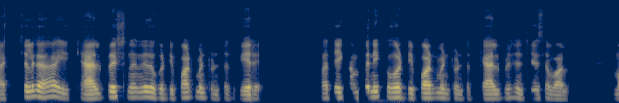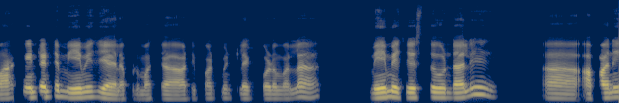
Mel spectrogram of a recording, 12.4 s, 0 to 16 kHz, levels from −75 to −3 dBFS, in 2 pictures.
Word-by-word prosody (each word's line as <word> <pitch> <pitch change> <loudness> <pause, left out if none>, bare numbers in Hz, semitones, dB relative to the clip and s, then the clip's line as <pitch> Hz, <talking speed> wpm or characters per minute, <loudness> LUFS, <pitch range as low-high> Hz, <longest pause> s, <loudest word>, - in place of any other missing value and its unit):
యాక్చువల్‌గా 160 +9 +1 0.2
ఈ - - -6 0.2
కాలిక్యులేషన్ 135 +6 +3
అనేది 150 0 +2
ఒక 130 - -5
డిపార్ట్మెంట్ 145 0 -2
ఉంటది 110 - -16
వేరే. 110 - +2 0.6
ప్రతి 130 +3 -2
కంపెనీకొక 150 0 0
డిపార్ట్మెంట్ 135 -1 +1
ఉంటది 105 -1 -18
కాలిక్యులేషన్ 125 +2 -1
చేసేవాళ్ళు. 110 -3 -5 0.5
మాకేంటంటే, 145 +6 +2
మేమే 140 +3 +4
జేయాలి. 115 -4 +3
అప్పుడు 110 - -18
మాకు 110 0 -9
ఆ - - +1
డిపార్ట్మెంట్ 120 +1 -12
లేకపోవడం 115 0 -5
వల్ల 130 +7 -2 0.7
మేమే 145 +3 +7
చేస్తూ 140 +1 +1
ఉండాలి 140 +10 +3 0.7
ఆహ్, 120 -2 +1
ఆ - - +3
పని 140 +2 +5
130 Hz, 140 wpm, -26 LUFS, 115-145 Hz, 0.7 s, మేమే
